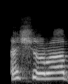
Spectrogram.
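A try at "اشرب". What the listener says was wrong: kasrah ya. Ishrab.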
